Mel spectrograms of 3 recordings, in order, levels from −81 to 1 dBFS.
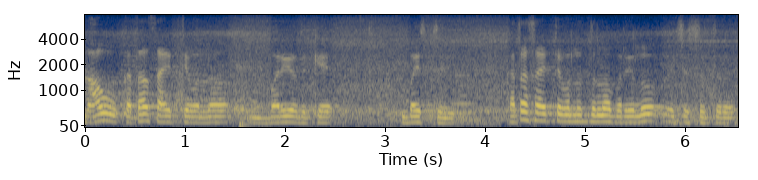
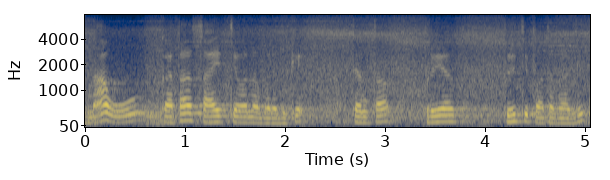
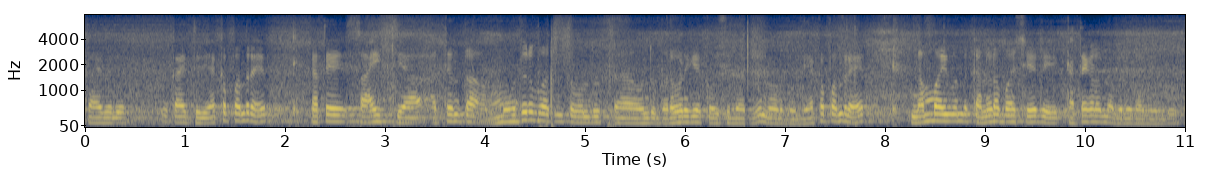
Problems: constant background noise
